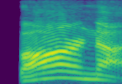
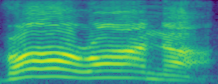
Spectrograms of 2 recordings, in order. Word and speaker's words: Vrana: Varna. It's not Varana. It's Varna. Varna. It's one syllable. You guys are saying it almost like it's 2 syllables.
